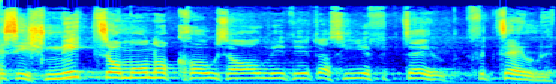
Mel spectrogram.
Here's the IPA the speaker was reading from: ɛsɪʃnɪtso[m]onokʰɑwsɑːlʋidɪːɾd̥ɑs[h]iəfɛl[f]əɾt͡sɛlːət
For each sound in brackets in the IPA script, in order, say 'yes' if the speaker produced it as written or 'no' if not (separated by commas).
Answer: yes, yes, yes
